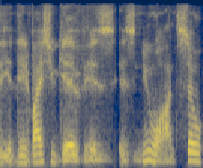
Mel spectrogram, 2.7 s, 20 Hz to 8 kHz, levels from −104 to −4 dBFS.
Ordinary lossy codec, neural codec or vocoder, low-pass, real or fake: MP3, 64 kbps; vocoder, 22.05 kHz, 80 mel bands, HiFi-GAN; 7.2 kHz; fake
